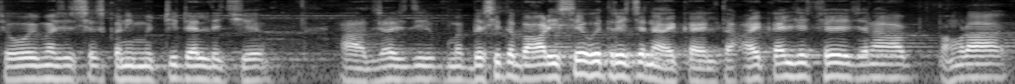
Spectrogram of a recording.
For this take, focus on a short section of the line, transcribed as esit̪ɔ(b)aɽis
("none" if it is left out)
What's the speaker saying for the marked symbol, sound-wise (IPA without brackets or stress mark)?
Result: b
